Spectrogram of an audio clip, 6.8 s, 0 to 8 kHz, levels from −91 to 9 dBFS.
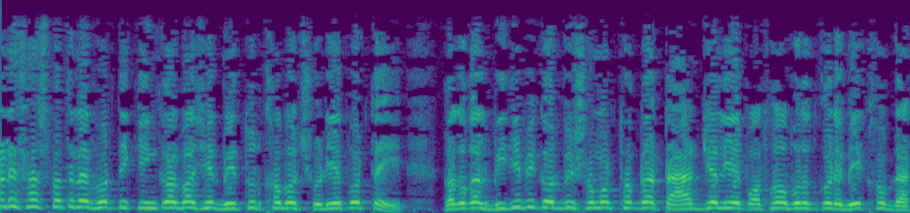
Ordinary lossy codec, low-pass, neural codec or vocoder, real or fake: none; 7.2 kHz; none; real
